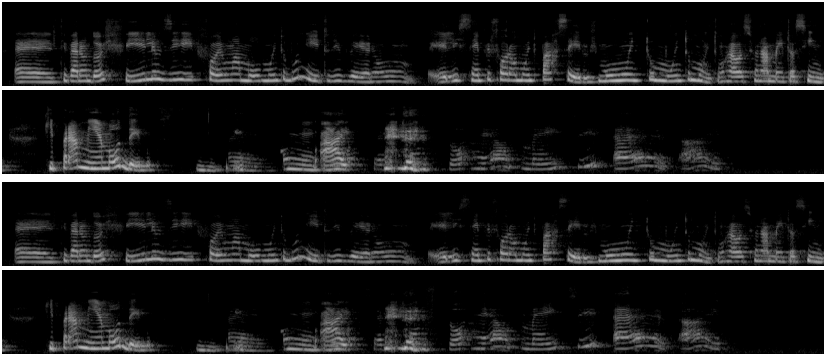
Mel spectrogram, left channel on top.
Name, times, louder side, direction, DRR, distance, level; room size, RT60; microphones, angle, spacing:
voice 1, 0.1-9.8 10.2-10.6 11.0-11.7 12.0-12.5, left 2 dB, 30° left, 0.5 m, -30 dB
voice 2, 10.5-10.9 11.5-12.4 12.7-15.4, right 1 dB, 40° right, 2.6 m, -42 dB
16.0 x 10.5 x 4.3 m
head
